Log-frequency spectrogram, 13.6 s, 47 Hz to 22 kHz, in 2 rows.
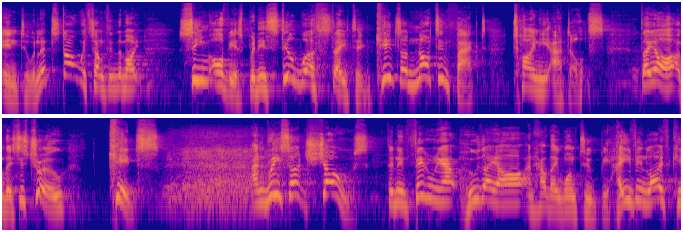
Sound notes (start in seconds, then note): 8.4 audience laughs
